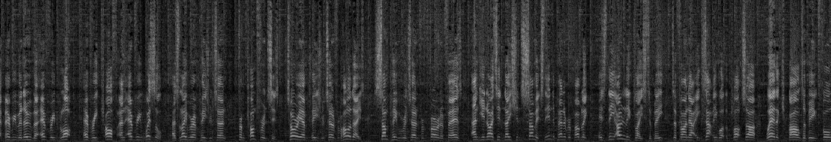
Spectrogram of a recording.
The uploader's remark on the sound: Parliament Resumes: Live from College Green.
